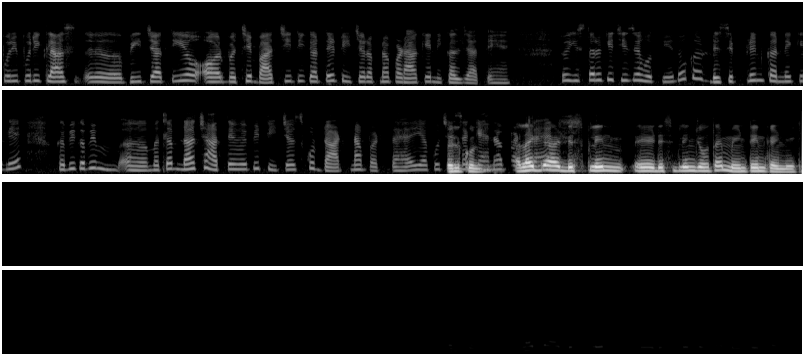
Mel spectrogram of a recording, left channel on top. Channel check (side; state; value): right; silent; 60 dB below the other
